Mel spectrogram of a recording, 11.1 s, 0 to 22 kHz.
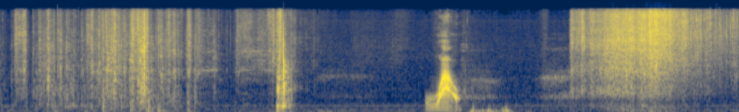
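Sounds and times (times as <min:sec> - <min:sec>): cardboard scraping and rustling: 0:00.2 - 0:04.5.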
